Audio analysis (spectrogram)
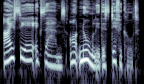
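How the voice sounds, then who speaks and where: A woman playing a composed, calculating intelligence handler in a video game, giving measured, precise mission briefings with dry, understated wit. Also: on the low side, animated, creaky, no room sound. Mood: grave, confiding.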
